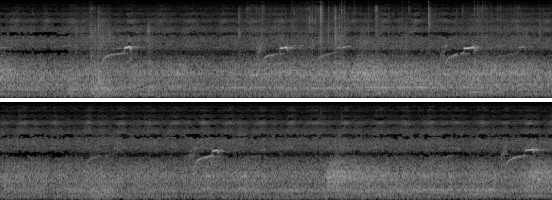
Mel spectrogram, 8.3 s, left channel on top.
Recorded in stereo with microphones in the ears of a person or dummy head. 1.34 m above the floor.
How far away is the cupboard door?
About 2.0 m.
